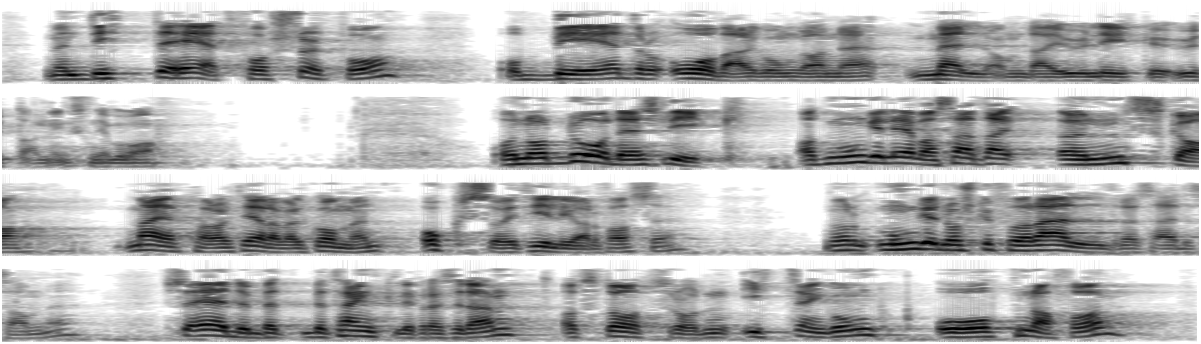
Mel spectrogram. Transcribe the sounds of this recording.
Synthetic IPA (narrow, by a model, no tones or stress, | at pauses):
mɛnd̪ɪt̪ːəæɾɛt̪fɔʂøːɡ̚pʰɔ | ʔɔbeːd̪ɾəʔoːʋəɾɡɔŋɑnəmɛlːɔ̰md̪æɪʉːliːkə̰ʔʉːt̪̚d̪ɑ̰nːɪ̰ŋsnɪʋo̰ːɑ | ʔɔnɔɾɖoːd̪ɛæʂɭiːkʔɑt̪mʊŋːəɛleːʋɑɾsæɑt̪̚d̪æɪœnskɑ | mæɪɾkʰɑɾɑk̚t̪ʰeːɾɑʋɛlkʰɔmːənɔksɔɪt̪ʰiːd̪lɪɡɑɾəfɑːsə | nɔɾmɔŋːənɔʂkəfɔɾɛld̪ɾəsæɪəɖ̪ɛsɑmːə | sɔɛɖɛbət̪ʰɛŋkəlɪpʰɾɛsɪd̪ɛnt̪ɑt̪st̪ɑːt̪sɾoːd̪n̩ɪçːəæɪŋɡɔŋɡoːpnɑɾfɔɾ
